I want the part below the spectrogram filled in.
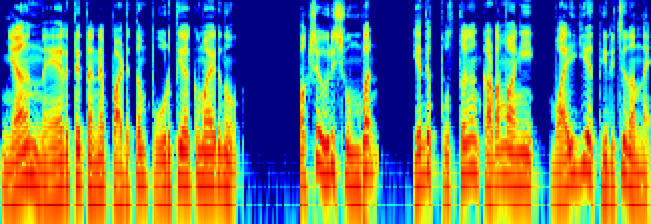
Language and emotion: Malayalam, angry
